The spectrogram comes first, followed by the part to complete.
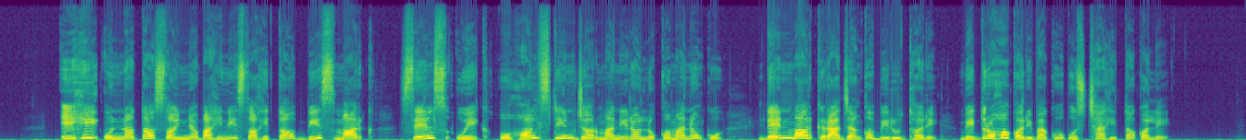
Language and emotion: Odia, neutral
